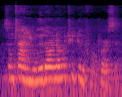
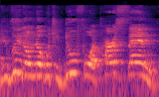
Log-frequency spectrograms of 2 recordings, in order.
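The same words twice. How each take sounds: First: Said in the usual way. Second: Slow, loud, higher delivery of "You really don't know what you do for a person"; emphatic repeat. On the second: Real, not acted. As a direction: drive home every word of "You really don't know what you do for a person", loudly and slowly.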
